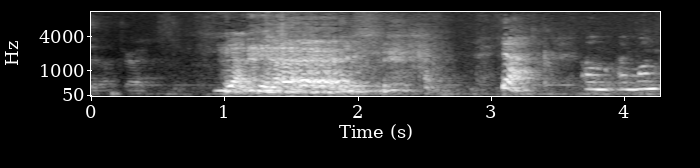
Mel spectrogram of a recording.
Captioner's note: laughter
